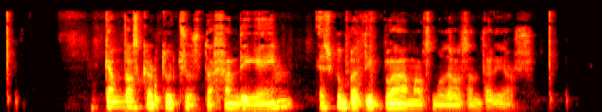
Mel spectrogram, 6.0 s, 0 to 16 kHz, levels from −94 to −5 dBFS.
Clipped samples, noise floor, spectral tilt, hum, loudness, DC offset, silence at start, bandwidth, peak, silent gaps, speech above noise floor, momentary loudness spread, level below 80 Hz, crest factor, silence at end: under 0.1%; -64 dBFS; -5 dB/octave; none; -25 LUFS; under 0.1%; 0.05 s; 11.5 kHz; -6 dBFS; none; 40 dB; 13 LU; -54 dBFS; 20 dB; 0.5 s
